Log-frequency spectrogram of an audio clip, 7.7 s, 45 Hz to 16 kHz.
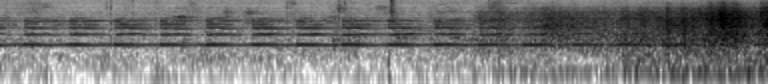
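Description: Keio 1000-series electric commuter train approaching along the track, its rumble and rail noise growing steadily louder from about five seconds in. A steady high tone sounds through the first part.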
